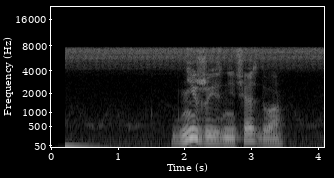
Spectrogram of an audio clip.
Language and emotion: Russian, neutral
